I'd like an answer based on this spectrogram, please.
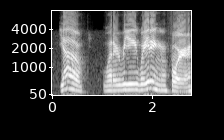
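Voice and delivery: forced bravado with a wavering voice. A player voices her character trying to sound brave: wavering, forced bravado. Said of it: "her voice is belying her bravery".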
